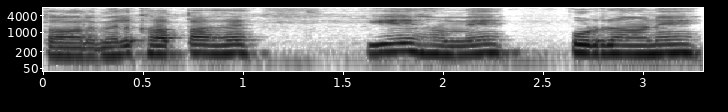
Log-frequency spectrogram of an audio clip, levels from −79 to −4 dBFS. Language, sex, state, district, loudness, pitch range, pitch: Hindi, male, Punjab, Fazilka, -16 LUFS, 150-180 Hz, 170 Hz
